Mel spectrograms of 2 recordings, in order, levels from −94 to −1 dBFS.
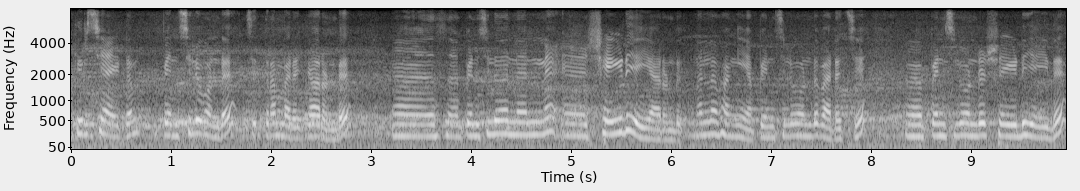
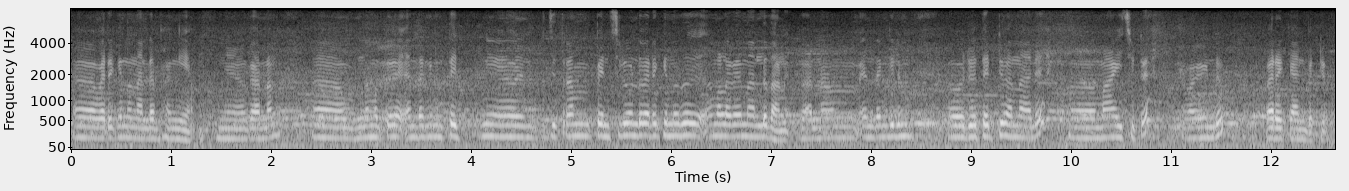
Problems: constant background noise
